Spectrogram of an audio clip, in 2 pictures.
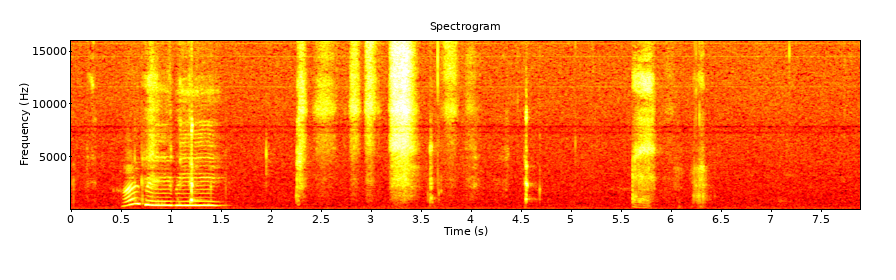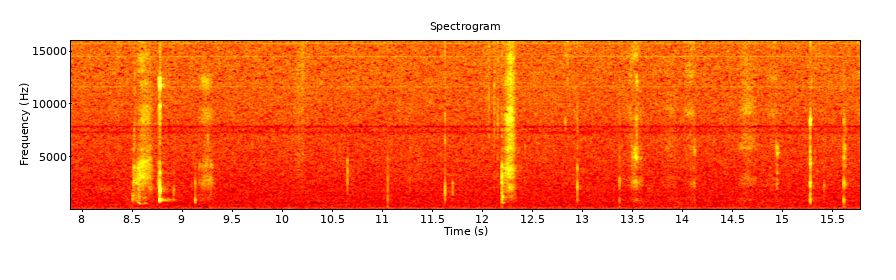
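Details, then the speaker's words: Hiccups: brief vocal squeak, then soft, irregular hiccup jerks and clicks over several seconds in a quiet room. "Hi, honey. Someone got hiccups."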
